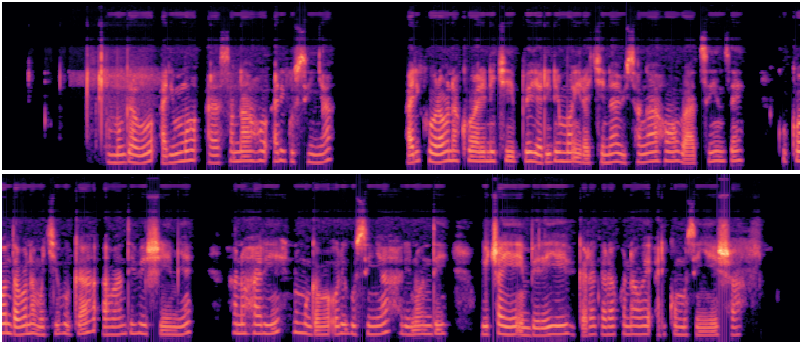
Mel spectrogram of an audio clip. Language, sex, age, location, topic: Kinyarwanda, female, 18-24, Musanze, government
